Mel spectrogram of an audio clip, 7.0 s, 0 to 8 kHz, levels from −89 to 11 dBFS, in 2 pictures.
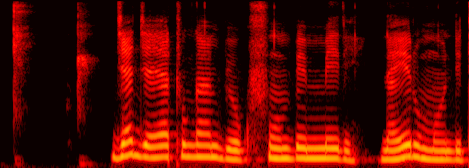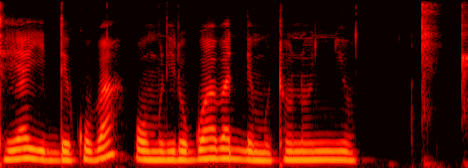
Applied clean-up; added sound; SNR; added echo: none; none; none; none.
